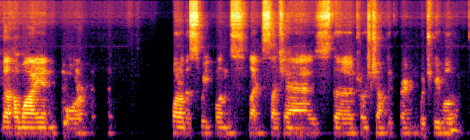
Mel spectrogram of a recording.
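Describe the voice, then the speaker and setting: A man's voice: mid-range voice, completely flat delivery, takes it slowly, low-quality recording. A man from the restaurant team giving matter-of-fact notes about the menu. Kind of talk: casual chat.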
